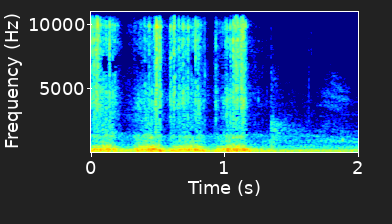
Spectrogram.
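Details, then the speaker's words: XYZ ProTurn 420 lathe headstock spindle roller bearing, old race removed and cleaned, turned by hand: gritty rough pulsing rumble and felt grind from scored races, unlike new bearing; worn spindle bearing. "just hear the noise so that's probably contributing quite badly any comparison the new one you just can't you can just about hear it but you can't feel anything and this one you can feel the grind and obviously you can hear that as well"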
